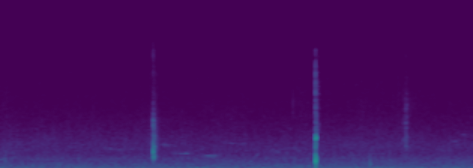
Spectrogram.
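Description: A golf ball is struck with a putter with a light click.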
